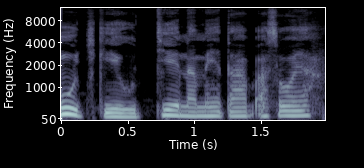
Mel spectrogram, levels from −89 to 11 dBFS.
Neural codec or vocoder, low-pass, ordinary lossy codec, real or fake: none; none; none; real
